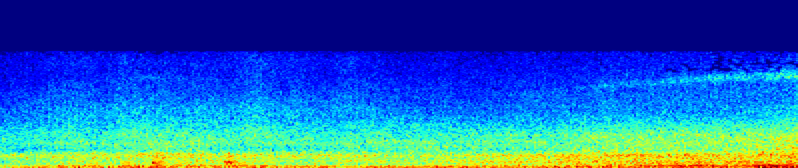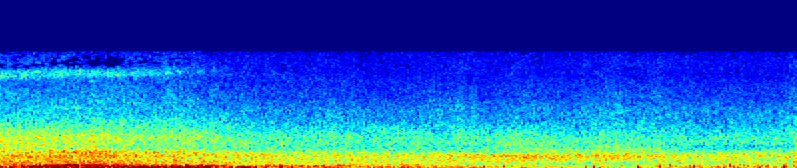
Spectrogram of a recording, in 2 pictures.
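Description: Road traffic passing on a wet road, a white light truck going by close with its engine tone rising and swelling about six seconds in, then fading. Under it, a steady rush of water from a broken fire hydrant spraying up out of the ground.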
